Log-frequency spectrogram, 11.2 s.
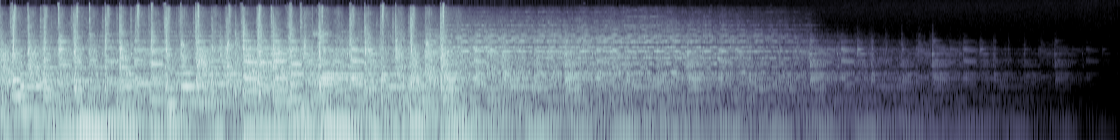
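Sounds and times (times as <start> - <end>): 
rhythm for oud: 0.0 - 7.8.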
